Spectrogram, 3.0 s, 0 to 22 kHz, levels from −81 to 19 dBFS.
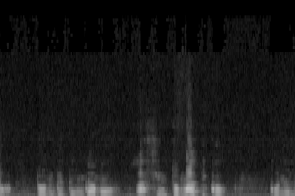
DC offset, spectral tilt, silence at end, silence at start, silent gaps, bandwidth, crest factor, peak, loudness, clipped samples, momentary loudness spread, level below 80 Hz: under 0.1%; -5 dB/octave; 0 s; 0 s; none; 19 kHz; 18 dB; -4 dBFS; -22 LUFS; under 0.1%; 14 LU; -54 dBFS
